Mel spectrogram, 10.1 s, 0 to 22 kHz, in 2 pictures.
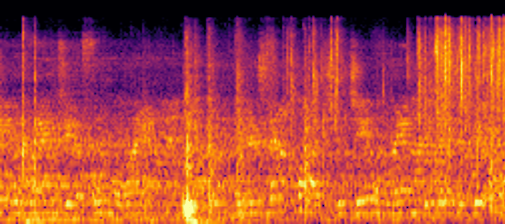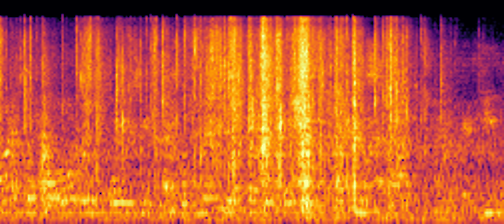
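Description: Foil wrapper of a 2021 Panini Prizm Baseball hobby pack being torn open and peeled back by hand, a run of crinkling crackles from about four seconds in. A single thump just before two seconds in.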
